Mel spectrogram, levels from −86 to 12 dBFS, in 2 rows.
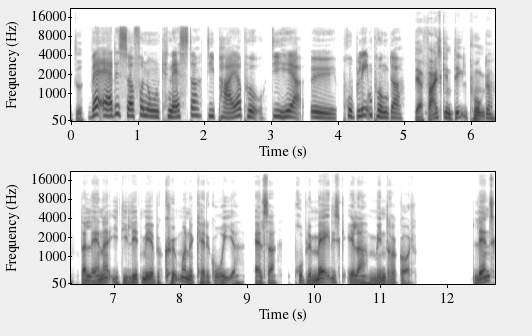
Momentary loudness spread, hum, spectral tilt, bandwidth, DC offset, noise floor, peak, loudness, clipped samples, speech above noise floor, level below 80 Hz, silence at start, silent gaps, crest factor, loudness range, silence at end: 7 LU; none; -5.5 dB/octave; over 20 kHz; under 0.1%; under -90 dBFS; -2 dBFS; -21 LUFS; under 0.1%; over 70 dB; -38 dBFS; 0.05 s; 2.95-3.00 s, 3.53-3.58 s, 5.01-5.09 s, 9.52-9.62 s, 11.54-12.36 s; 20 dB; 2 LU; 0 s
